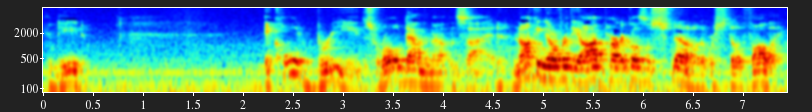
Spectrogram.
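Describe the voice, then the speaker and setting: A man's voice: medium pitch, moderate pace. A man co-hosting a read-along, reading narrative prose aloud and chatting casually, picked up by a small lapel microphone. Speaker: co-host of a read-along show. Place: echoey room. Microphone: small lapel microphone shared by the group. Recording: roomy echo, faint noise, small lapel mic.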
